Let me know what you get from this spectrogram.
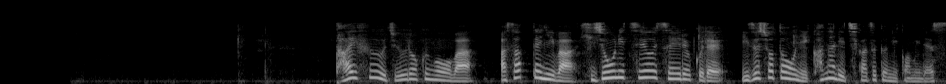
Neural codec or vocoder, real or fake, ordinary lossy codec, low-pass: none; real; MP3, 32 kbps; 7.2 kHz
